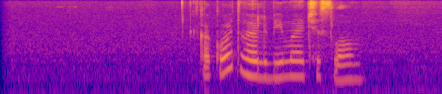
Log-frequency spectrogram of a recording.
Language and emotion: Russian, neutral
